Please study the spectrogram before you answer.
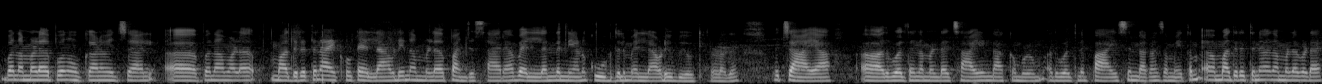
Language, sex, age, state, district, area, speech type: Malayalam, female, 30-45, Kerala, Palakkad, rural, spontaneous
